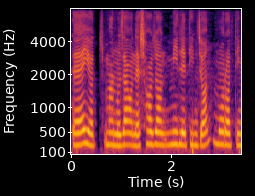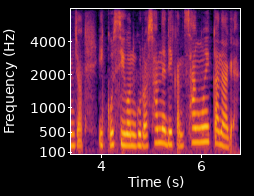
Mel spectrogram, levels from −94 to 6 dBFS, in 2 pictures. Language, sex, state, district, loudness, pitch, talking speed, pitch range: Chakma, female, Tripura, West Tripura, -14 LUFS, 245 Hz, 170 wpm, 235-260 Hz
